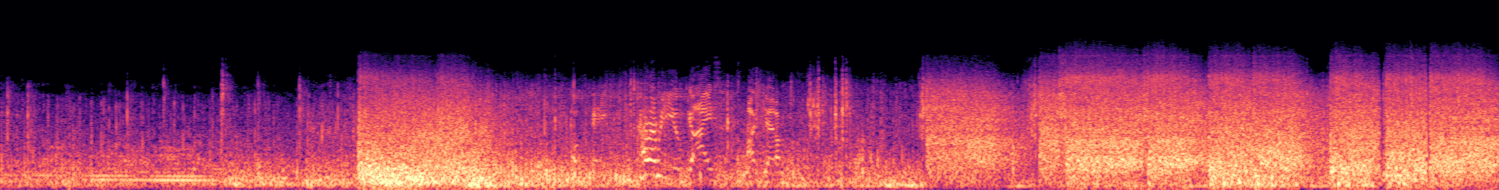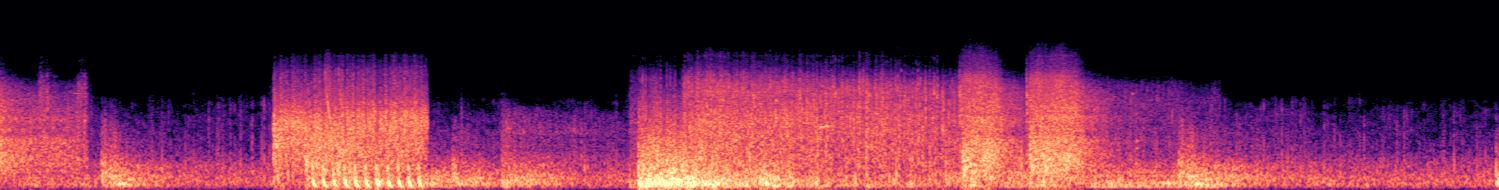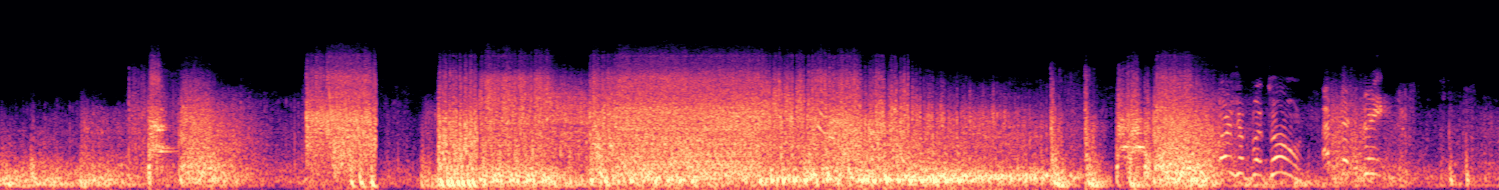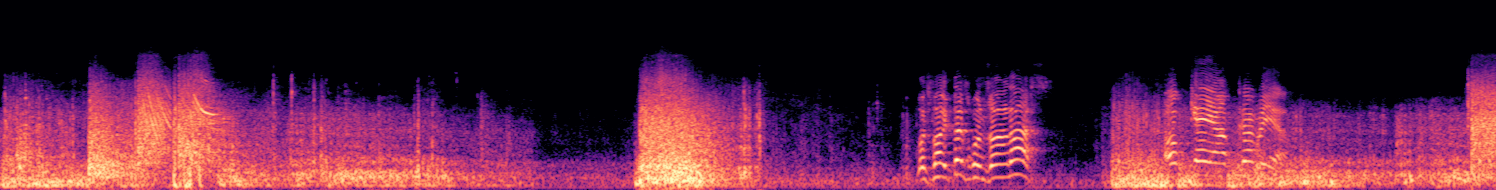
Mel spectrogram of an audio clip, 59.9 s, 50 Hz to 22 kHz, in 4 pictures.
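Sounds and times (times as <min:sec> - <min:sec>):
machine-gun fire: 0:03.4 - 0:16.4, 0:17.7 - 0:19.4, 0:21.3 - 0:27.7, 0:29.9 - 0:49.4, 0:51.3 - 0:52.6, 0:56.0 - 0:59.9
rifle shots: 0:03.4 - 0:16.4, 0:17.7 - 0:19.4, 0:21.3 - 0:27.6, 0:29.9 - 0:44.1, 0:44.7 - 0:50.0, 0:51.3 - 0:52.7, 0:56.0 - 0:59.9.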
